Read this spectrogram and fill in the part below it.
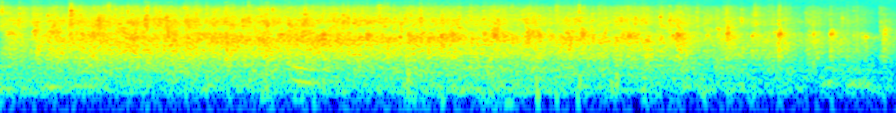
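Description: An audience at a conference debate claps at length, a broad, steady wash of many hands that stays full before thinning slightly near the end, heard from within the hall without talk over it.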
